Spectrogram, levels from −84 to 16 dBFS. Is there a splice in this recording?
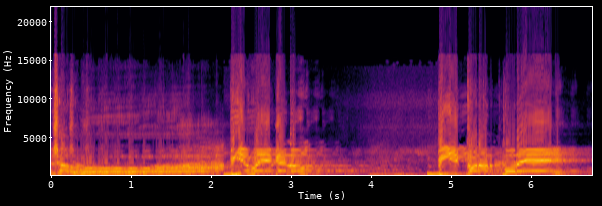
yes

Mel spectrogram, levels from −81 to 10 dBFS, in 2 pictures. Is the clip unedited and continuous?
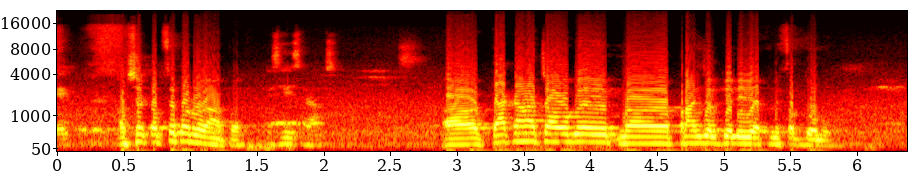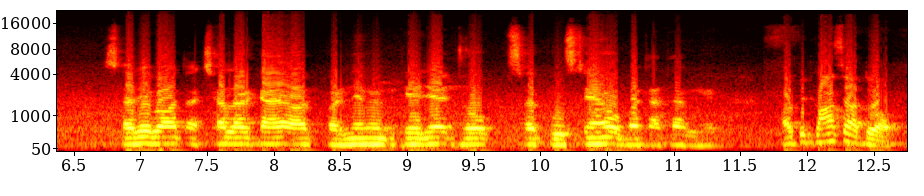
no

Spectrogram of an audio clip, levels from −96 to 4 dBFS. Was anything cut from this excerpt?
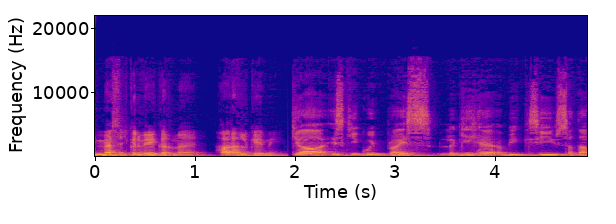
yes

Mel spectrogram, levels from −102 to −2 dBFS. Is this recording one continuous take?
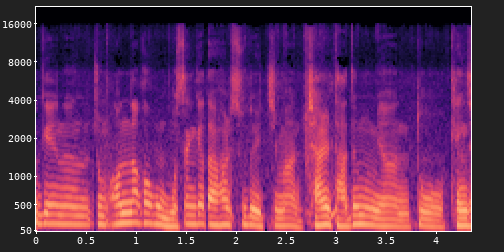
yes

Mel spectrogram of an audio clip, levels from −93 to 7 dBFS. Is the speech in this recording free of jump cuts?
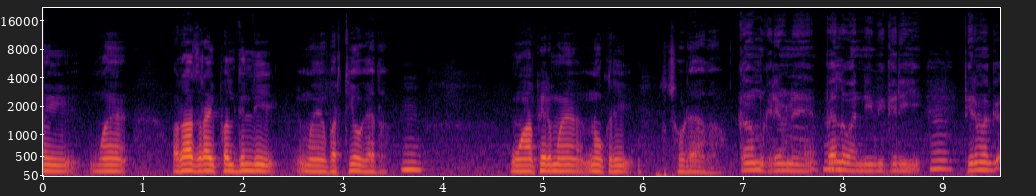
no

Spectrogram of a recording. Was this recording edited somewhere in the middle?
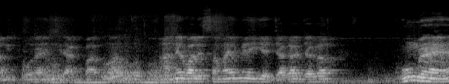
no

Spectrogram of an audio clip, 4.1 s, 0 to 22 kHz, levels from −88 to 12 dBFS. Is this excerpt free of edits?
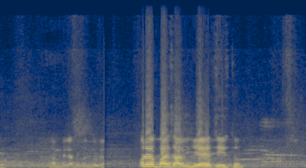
no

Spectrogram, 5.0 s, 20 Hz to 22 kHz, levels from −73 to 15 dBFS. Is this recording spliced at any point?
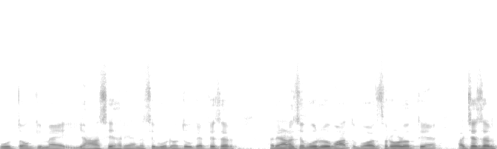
no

